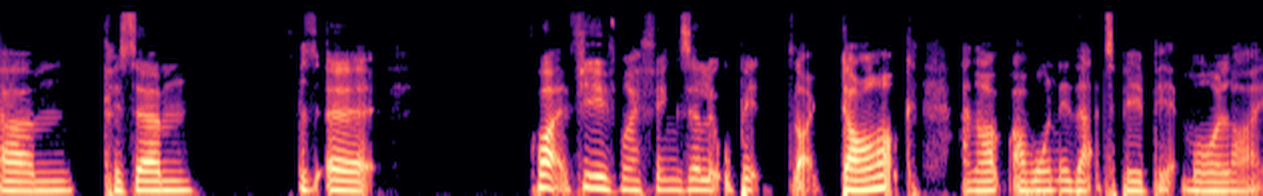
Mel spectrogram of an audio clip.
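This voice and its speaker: Recorded with a dry, close sound and no echo, a woman of medium pitch talks at a moderate pace in a London accent. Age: 30s. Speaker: singer-songwriter. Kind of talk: interview. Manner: casual, hesitant with fillers.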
